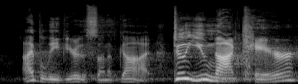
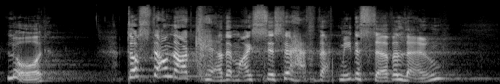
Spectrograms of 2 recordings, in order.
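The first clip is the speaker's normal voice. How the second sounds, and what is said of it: Put-on British accent, old-fashioned. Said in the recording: “I'm going to try to do this with a little British accent ... That's horrible, right?”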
